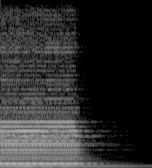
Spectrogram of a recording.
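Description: Cello double stop with the first finger placed too high against the open D string, a loud sustained bowed chord with a sour, beating clash, the upper note ending after a second while the open string keeps ringing and fades.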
